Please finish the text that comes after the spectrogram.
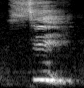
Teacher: सी तालू पर जोर पड़ रहा है, जीभ जो है ना तालू में जा रहा है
